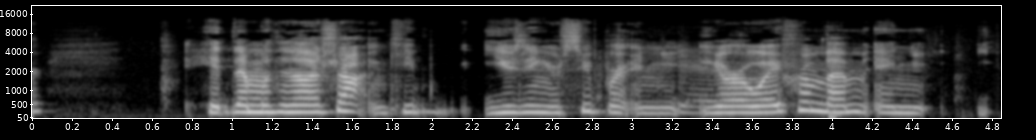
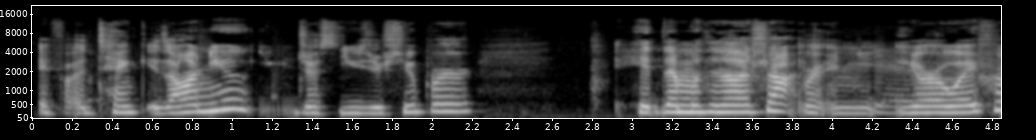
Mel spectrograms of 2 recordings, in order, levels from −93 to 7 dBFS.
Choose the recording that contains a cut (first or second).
second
